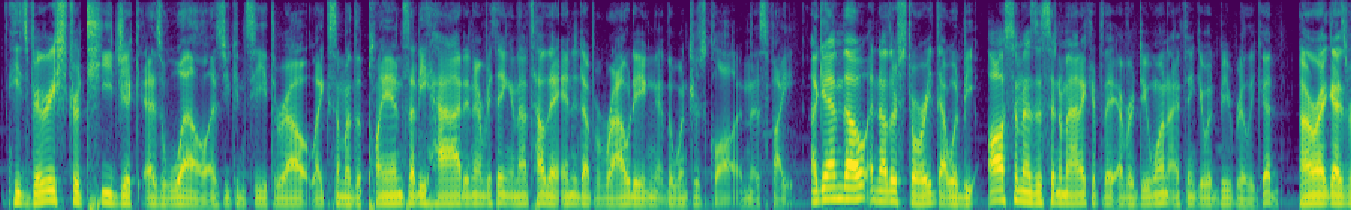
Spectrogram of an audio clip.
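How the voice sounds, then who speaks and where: Guy with lowish voice doing casual gamer reaction commentary, really dry audio, chatty and informal. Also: no echo. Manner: conversational, informal gamer speech. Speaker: reaction video host. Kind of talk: casual commentary and reading aloud.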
